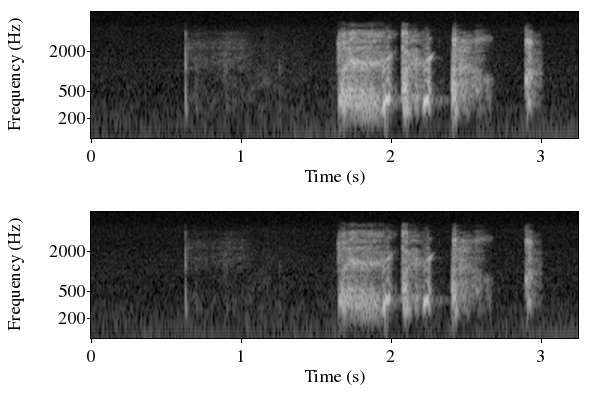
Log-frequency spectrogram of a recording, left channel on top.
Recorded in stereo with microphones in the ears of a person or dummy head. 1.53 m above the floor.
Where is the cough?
30° left (ahead or behind).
